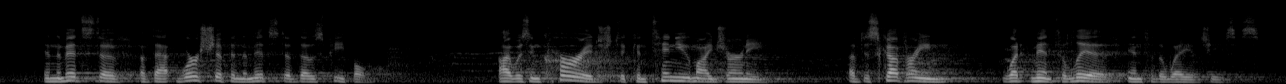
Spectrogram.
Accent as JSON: {"language": "English", "region": "Texas", "country": "United States", "tie": "born or raised there", "said": "And unlike here, growing up in Texas, children sat through the entire worship service."}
